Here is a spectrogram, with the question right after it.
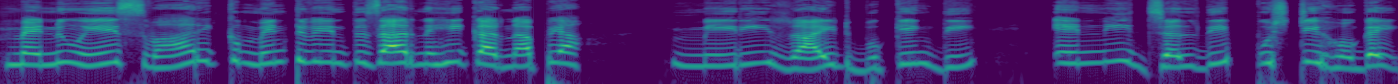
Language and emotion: Punjabi, surprised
